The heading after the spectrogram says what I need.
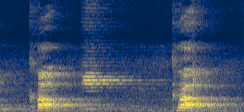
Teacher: এই উচ্চারণটা এর একটা কনসোনেন্ট সাউন্ড, যেটার উচ্চারণটা হচ্ছে জিহ্বার গোড়া থেকে জিহ্বার গোড়াটা উপরের তালুর সাথে লাগিয়ে উচ্চারণ করতে হবে খ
